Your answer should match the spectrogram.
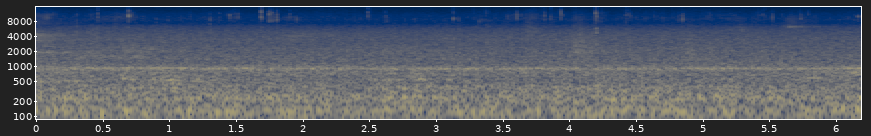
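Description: Steady noise of ventilation fans running in a large hall, with a faint high steady whine.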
